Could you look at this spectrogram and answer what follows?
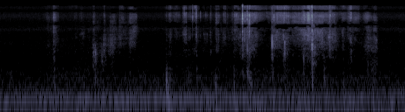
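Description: Die-cut paper stickers rustling and crackling as they are picked up and shuffled through by hand on a tabletop: an irregular run of short crackles and rustles, busiest about halfway through.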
